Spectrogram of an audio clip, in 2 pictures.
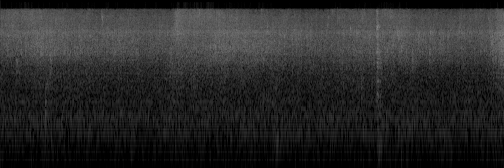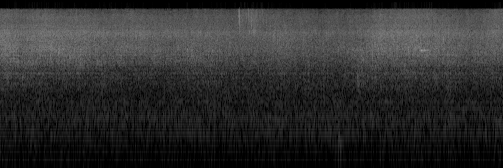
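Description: Fish nuggets pan frying in hot oil for a crispy fish fry, a continuous close sizzle that swells louder at moments as pieces are turned, with faint clinks and no talking.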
